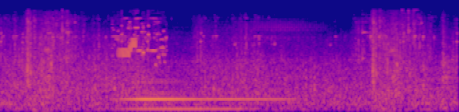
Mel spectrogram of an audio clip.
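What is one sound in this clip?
An electronic scanner beeps with a short tone.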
